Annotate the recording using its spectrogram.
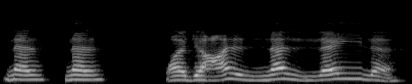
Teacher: Nun terus masuk kat lam. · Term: syamsiah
